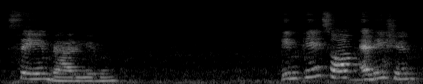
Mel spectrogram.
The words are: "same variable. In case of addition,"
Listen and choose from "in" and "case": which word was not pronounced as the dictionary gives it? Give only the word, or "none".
none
